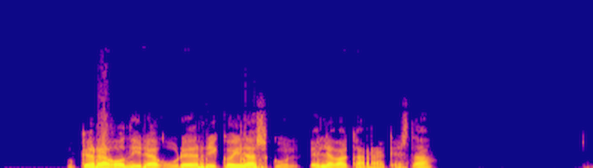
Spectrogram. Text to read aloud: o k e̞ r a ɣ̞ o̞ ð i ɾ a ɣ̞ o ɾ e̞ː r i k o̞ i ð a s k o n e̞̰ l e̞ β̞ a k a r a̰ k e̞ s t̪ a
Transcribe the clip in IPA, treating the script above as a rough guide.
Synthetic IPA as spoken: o k e̞ r a ɣ̞ o̞ ð i ɾ a ɣ̞ u ɾ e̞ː r i k o̞ i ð a s k u n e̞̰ l e̞ β̞ a k a r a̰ k e̞ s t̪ a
